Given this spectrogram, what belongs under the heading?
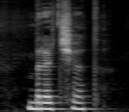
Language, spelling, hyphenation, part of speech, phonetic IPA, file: Czech, brečet, bre‧čet, verb, [ˈbrɛt͡ʃɛt], Cs-brečet.ogg
- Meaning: to cry, to weep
